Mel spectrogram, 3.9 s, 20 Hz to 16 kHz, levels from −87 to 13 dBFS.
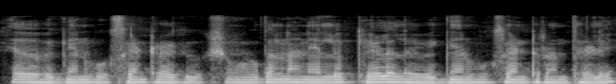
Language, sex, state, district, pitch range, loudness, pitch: Kannada, male, Karnataka, Shimoga, 110-120 Hz, -13 LUFS, 115 Hz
